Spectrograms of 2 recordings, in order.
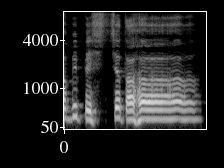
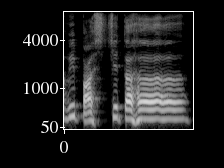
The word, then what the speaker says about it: विपश्चित: यतो यते पुरुषस्य विपिश्चत इंद्रिय प्रमाथिनी हरती प्रसम मनः एक बार और सुनिए यतो यते पुरुषस्य विपश्चित इंद्रिय प्रमाथनी हरती प्रसभम मनः अब चरणबद्ध तरीके से इसका उच्चारण समझेंगे।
